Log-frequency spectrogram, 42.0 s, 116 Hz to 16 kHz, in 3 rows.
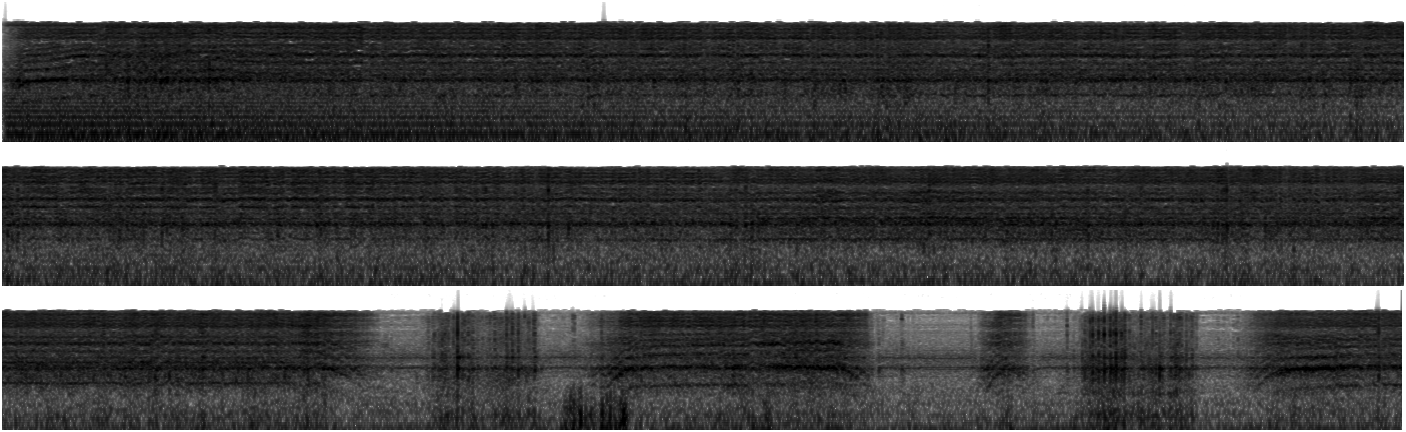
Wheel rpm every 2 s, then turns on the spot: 90, 160, 160, 160, 160, 160, 160, 160, 160, 160, 160, 150, 160, 160, 160, 140, 20, 100, 80, 20, 70.
32-34 38-40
